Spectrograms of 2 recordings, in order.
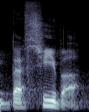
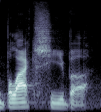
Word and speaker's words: Bathsheba: Bathsheba. But he was not able to pronounce it well, so he kept saying Black Sheba.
